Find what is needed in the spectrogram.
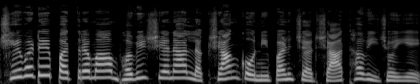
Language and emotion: Gujarati, neutral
